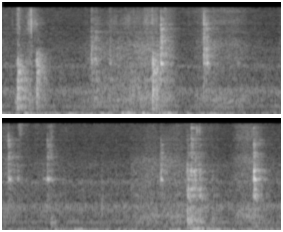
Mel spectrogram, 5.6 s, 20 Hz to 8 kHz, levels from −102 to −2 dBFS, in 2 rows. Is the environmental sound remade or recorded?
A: remade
